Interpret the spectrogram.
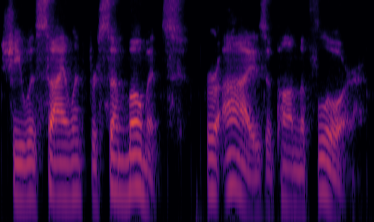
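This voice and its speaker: A man narrating a story in old-time radio style, with formal, measured literary delivery. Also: mid-range voice.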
